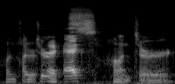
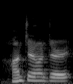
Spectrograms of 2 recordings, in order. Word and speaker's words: Hunter x Hunter: because watching hunter hunter some people call it Hunter x Hunter because there is the letter X between those two arms there's also X's in between every episode name because you're not supposed to pronounce that oh so the author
